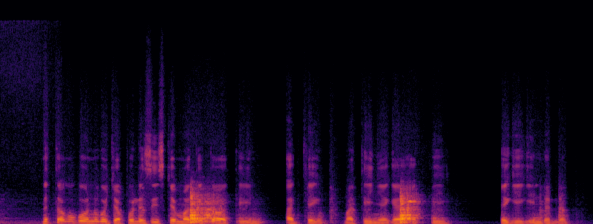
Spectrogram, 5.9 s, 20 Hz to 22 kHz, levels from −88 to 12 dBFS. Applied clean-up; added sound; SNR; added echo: neural mask model RNNoise.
